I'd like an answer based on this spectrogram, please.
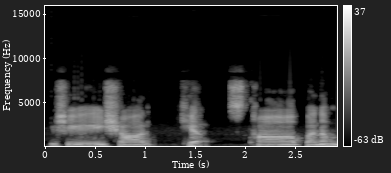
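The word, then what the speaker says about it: विशेषार्घ्यस्थापनम्: Vishesha Arghya, together while it is joined it becomes Vishesharghya Sthapanam. Stha, the A is elongated, Dirgha Sthapanam. So that is how we have to pronounce Vishesharghya Sthapanam.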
